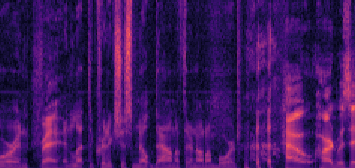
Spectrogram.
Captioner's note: chuckles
